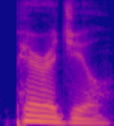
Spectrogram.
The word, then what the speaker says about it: perejil: They asked residents to pronounce the word perejil, Spanish for parsley. Those who couldn't roll the R properly were presumed Haitian.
